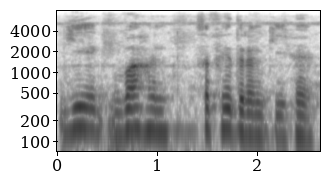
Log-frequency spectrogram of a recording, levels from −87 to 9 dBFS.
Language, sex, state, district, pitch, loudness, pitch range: Hindi, male, Uttar Pradesh, Lucknow, 140 Hz, -20 LUFS, 130-155 Hz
